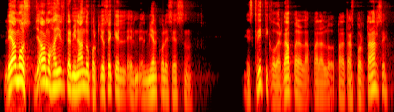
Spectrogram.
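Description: A man's voice: fairly high pitch, a little mellow. Man preaching in an echoing hall. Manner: questioning the congregation with repeated tag questions. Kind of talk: sermon.

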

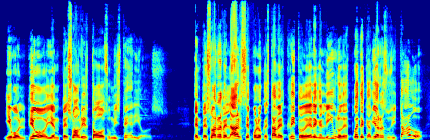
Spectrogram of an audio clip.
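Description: Man preaching, slightly high voice, asks his listeners again and again, long church-hall reverb. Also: normal speed, darkish tone. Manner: questioning the congregation with repeated tag questions. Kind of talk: sermon.

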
